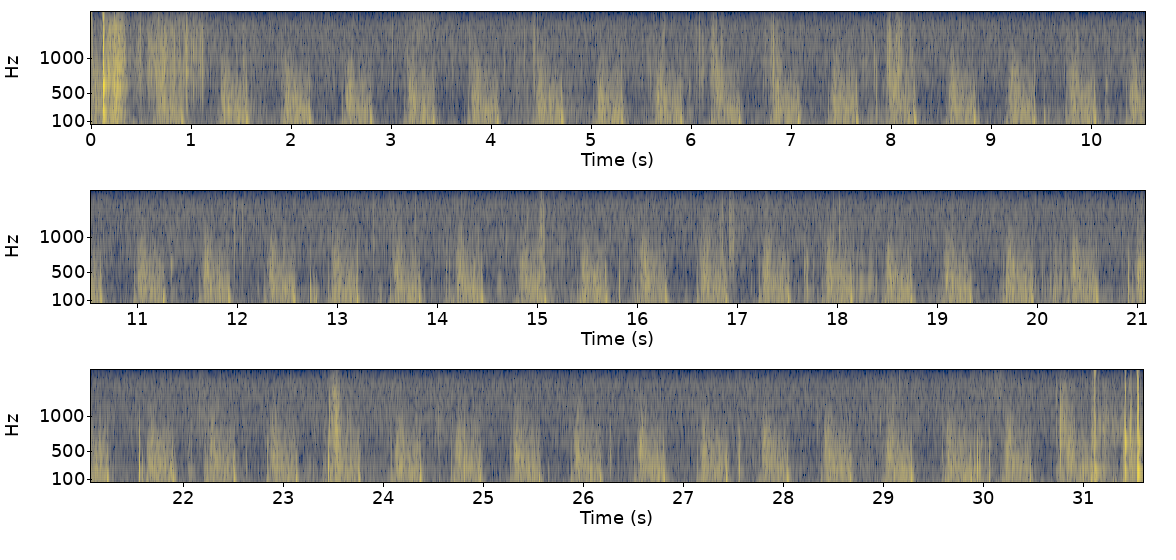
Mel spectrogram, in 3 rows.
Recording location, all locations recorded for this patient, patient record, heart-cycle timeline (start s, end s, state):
tricuspid valve (TV)
aortic valve (AV)+pulmonary valve (PV)+tricuspid valve (TV)+mitral valve (MV)
#Age: Child
#Sex: Male
#Height: 126.0 cm
#Weight: 30.7 kg
#Pregnancy status: False
#Murmur: Present
#Murmur locations: aortic valve (AV)+mitral valve (MV)+pulmonary valve (PV)+tricuspid valve (TV)
#Most audible location: pulmonary valve (PV)
#Systolic murmur timing: Holosystolic
#Systolic murmur shape: Plateau
#Systolic murmur grading: III/VI or higher
#Systolic murmur pitch: Medium
#Systolic murmur quality: Harsh
#Diastolic murmur timing: nan
#Diastolic murmur shape: nan
#Diastolic murmur grading: nan
#Diastolic murmur pitch: nan
#Diastolic murmur quality: nan
#Outcome: Abnormal
#Campaign: 2014 screening campaign
0.00	0.68	unannotated
0.68	0.76	S1
0.76	0.86	systole
0.86	0.98	S2
0.98	1.32	diastole
1.32	1.40	S1
1.40	1.50	systole
1.50	1.60	S2
1.60	1.94	diastole
1.94	2.06	S1
2.06	2.14	systole
2.14	2.24	S2
2.24	2.52	diastole
2.52	2.66	S1
2.66	2.76	systole
2.76	2.86	S2
2.86	3.14	diastole
3.14	3.28	S1
3.28	3.38	systole
3.38	3.48	S2
3.48	3.80	diastole
3.80	3.90	S1
3.90	4.02	systole
4.02	4.12	S2
4.12	4.44	diastole
4.44	4.58	S1
4.58	4.66	systole
4.66	4.76	S2
4.76	5.06	diastole
5.06	5.16	S1
5.16	5.26	systole
5.26	5.36	S2
5.36	5.64	diastole
5.64	5.74	S1
5.74	5.84	systole
5.84	5.96	S2
5.96	6.22	diastole
6.22	6.32	S1
6.32	6.42	systole
6.42	6.52	S2
6.52	6.82	diastole
6.82	6.92	S1
6.92	7.04	systole
7.04	7.12	S2
7.12	7.40	diastole
7.40	7.52	S1
7.52	7.62	systole
7.62	7.72	S2
7.72	7.98	diastole
7.98	8.10	S1
8.10	8.18	systole
8.18	8.28	S2
8.28	8.60	diastole
8.60	8.70	S1
8.70	8.80	systole
8.80	8.90	S2
8.90	9.18	diastole
9.18	9.30	S1
9.30	9.40	systole
9.40	9.48	S2
9.48	9.78	diastole
9.78	9.88	S1
9.88	9.98	systole
9.98	10.08	S2
10.08	10.40	diastole
10.40	10.48	S1
10.48	10.60	systole
10.60	10.70	S2
10.70	10.98	diastole
10.98	11.10	S1
11.10	11.22	systole
11.22	11.32	S2
11.32	11.64	diastole
11.64	11.76	S1
11.76	11.88	systole
11.88	11.98	S2
11.98	12.30	diastole
12.30	12.42	S1
12.42	12.55	systole
12.55	12.66	S2
12.66	12.96	diastole
12.96	13.08	S1
13.08	13.16	systole
13.16	13.26	S2
13.26	13.58	diastole
13.58	13.68	S1
13.68	13.76	systole
13.76	13.86	S2
13.86	14.20	diastole
14.20	14.30	S1
14.30	14.40	systole
14.40	14.50	S2
14.50	14.84	diastole
14.84	14.94	S1
14.94	15.04	systole
15.04	15.14	S2
15.14	15.44	diastole
15.44	15.54	S1
15.54	15.64	systole
15.64	15.74	S2
15.74	16.02	diastole
16.02	16.14	S1
16.14	16.26	systole
16.26	16.34	S2
16.34	16.62	diastole
16.62	16.74	S1
16.74	16.84	systole
16.84	16.94	S2
16.94	17.24	diastole
17.24	17.36	S1
17.36	17.46	systole
17.46	17.56	S2
17.56	17.86	diastole
17.86	18.00	S1
18.00	18.10	systole
18.10	18.20	S2
18.20	18.50	diastole
18.50	18.60	S1
18.60	18.70	systole
18.70	18.80	S2
18.80	19.08	diastole
19.08	19.20	S1
19.20	19.30	systole
19.30	19.38	S2
19.38	19.66	diastole
19.66	19.78	S1
19.78	19.90	systole
19.90	20.00	S2
20.00	20.32	diastole
20.32	20.44	S1
20.44	20.56	systole
20.56	20.64	S2
20.64	20.96	diastole
20.96	21.10	S1
21.10	21.20	systole
21.20	21.28	S2
21.28	21.60	diastole
21.60	21.76	S1
21.76	21.84	systole
21.84	21.94	S2
21.94	22.24	diastole
22.24	22.34	S1
22.34	22.48	systole
22.48	22.58	S2
22.58	22.86	diastole
22.86	22.98	S1
22.98	23.08	systole
23.08	23.16	S2
23.16	23.46	diastole
23.46	23.58	S1
23.58	23.72	systole
23.72	23.82	S2
23.82	24.10	diastole
24.10	24.24	S1
24.24	24.34	systole
24.34	24.44	S2
24.44	24.72	diastole
24.72	24.84	S1
24.84	24.92	systole
24.92	25.02	S2
25.02	25.30	diastole
25.30	25.40	S1
25.40	25.52	systole
25.52	25.62	S2
25.62	25.90	diastole
25.90	26.00	S1
26.00	26.12	systole
26.12	26.24	S2
26.24	26.54	diastole
26.54	26.64	S1
26.64	26.76	systole
26.76	26.86	S2
26.86	27.18	diastole
27.18	27.28	S1
27.28	27.40	systole
27.40	27.50	S2
27.50	27.78	diastole
27.78	27.90	S1
27.90	28.00	systole
28.00	28.10	S2
28.10	28.42	diastole
28.42	28.54	S1
28.54	28.64	systole
28.64	28.74	S2
28.74	29.02	diastole
29.02	29.14	S1
29.14	29.22	systole
29.22	29.32	S2
29.32	29.61	diastole
29.61	31.60	unannotated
